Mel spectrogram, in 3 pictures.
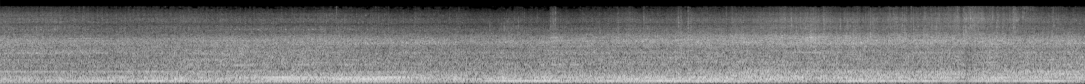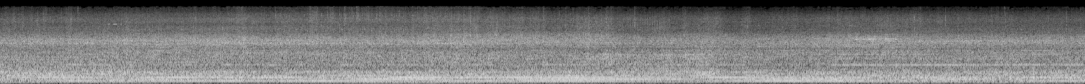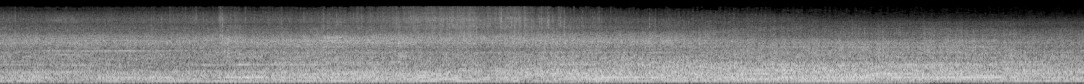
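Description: Scag Cheetah zero-turn mower running steadily, its engine and spinning cutting deck working as it drives through a dense clump of tall, thick weeds.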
